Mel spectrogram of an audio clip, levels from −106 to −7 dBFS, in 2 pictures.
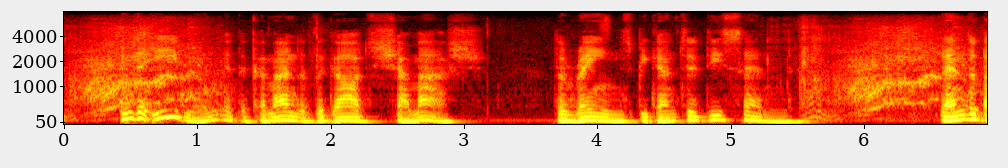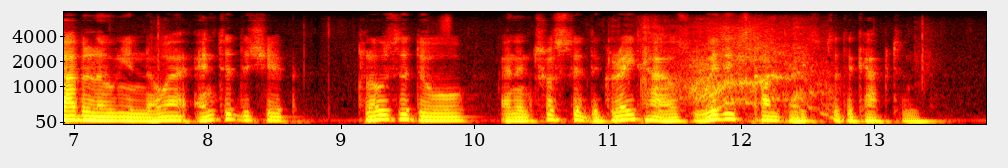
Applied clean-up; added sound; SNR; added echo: none; Zipper (clothing); 16 dB; reverberation time 0.4 s.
